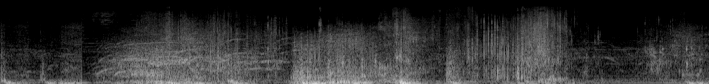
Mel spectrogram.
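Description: A large dinosaur roars loudly and growls.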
